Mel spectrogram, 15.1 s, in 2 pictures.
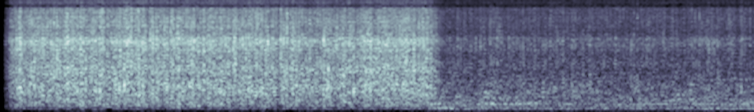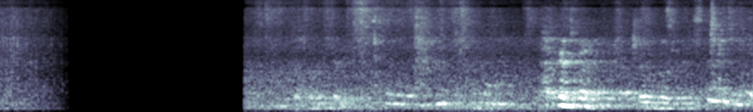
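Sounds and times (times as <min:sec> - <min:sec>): heavy rain hissing: 0:00.0 - 0:08.2
even background hiss: 0:00.1 - 0:08.2.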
